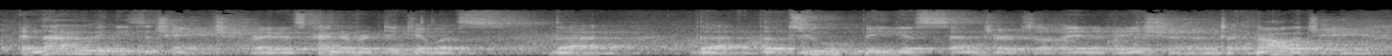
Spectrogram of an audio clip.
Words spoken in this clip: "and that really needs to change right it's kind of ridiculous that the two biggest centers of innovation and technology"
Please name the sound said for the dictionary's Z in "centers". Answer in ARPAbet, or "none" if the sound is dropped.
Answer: Z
